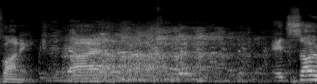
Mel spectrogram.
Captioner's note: audience laughing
